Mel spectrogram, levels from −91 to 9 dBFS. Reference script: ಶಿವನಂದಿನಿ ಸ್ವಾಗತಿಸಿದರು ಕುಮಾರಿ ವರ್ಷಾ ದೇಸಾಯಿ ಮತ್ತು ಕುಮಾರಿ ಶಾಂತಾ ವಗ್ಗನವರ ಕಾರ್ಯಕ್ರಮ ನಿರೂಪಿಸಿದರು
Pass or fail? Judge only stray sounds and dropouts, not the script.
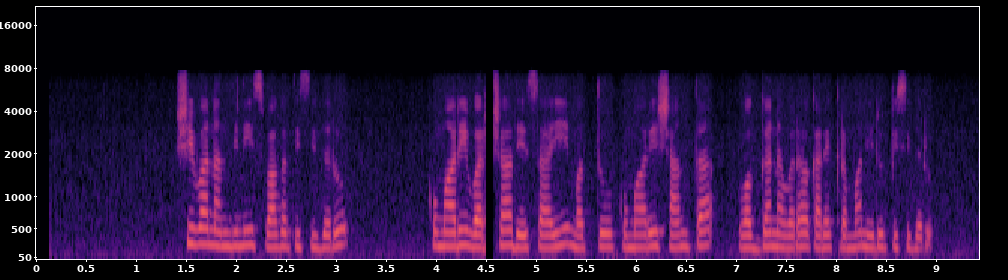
fail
